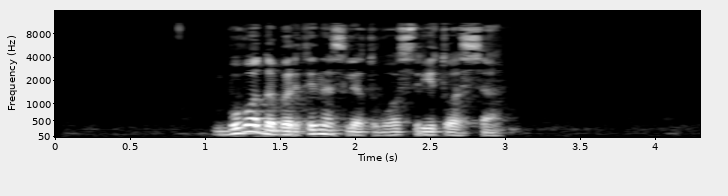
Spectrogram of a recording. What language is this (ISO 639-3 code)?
lit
